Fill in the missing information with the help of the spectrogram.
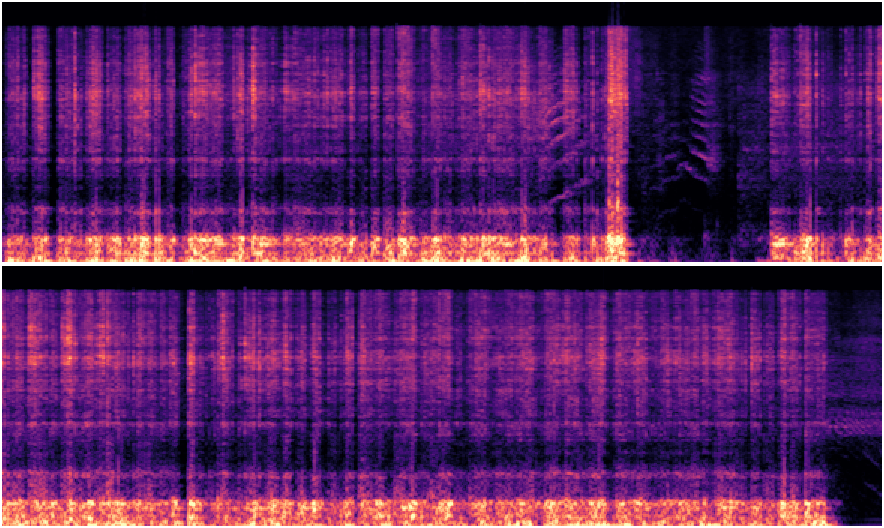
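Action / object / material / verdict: scrape / woven wire-mesh microphone grille / wire mesh / none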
